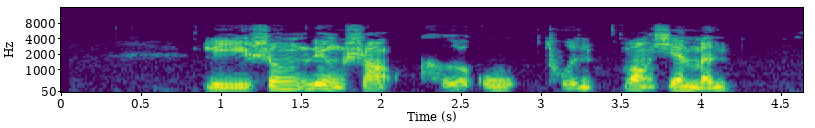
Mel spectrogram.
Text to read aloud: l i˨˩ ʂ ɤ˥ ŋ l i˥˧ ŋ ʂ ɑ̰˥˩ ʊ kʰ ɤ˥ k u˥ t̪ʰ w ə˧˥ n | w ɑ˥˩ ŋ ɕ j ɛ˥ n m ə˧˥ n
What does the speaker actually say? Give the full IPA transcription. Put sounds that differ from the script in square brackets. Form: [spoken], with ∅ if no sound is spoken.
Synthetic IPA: l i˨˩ ʂ ɤ˥ ŋ l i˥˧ ŋ ʂ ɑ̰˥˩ ʊ kʰ [ɤ˨˩] k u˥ t̪ʰ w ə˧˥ n | w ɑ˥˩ ŋ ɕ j ɛ˥ n m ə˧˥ n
